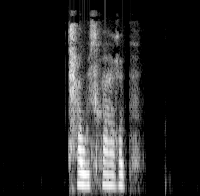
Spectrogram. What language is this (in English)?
Adyghe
